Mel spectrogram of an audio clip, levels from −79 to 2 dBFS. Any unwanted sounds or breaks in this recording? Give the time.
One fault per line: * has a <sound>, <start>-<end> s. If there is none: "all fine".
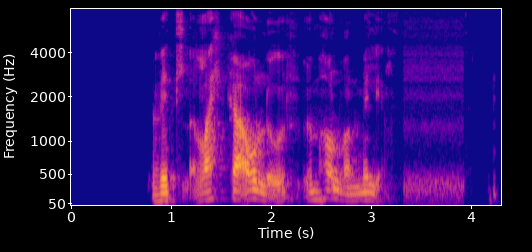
all fine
